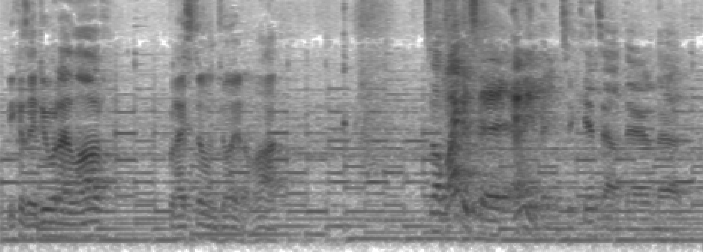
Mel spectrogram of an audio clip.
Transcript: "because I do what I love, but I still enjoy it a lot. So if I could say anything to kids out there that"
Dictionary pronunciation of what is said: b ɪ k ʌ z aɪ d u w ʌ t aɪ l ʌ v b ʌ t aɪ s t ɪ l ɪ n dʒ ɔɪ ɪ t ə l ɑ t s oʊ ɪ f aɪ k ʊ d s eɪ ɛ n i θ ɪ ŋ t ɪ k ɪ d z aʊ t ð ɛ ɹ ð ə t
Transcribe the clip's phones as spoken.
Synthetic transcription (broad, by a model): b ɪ k ʌ z aɪ d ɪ w ʌ t aɪ l ʌ v b ʌ t aɪ s t ɪ l ɪ n dʒ ɔɪ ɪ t ə l ɑ t s oʊ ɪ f aɪ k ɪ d s eɪ ɛ n i θ ɪ ŋ t ɪ k ɪ d z aʊ t ð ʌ ɹ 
